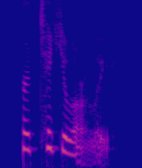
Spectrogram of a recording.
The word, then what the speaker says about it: particularly: A lot of people, since it's a hard word to pronounce per se, what they do is they just drop out the first R sound, and instead of saying particularly, they say particularly.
